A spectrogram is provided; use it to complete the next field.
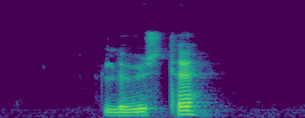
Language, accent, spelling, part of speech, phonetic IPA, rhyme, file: German, Austria, löste, verb, [ˈløːstə], -øːstə, De-at-löste.ogg
- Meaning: inflection of lösen: 1. first/third-person singular preterite 2. first/third-person singular subjunctive II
